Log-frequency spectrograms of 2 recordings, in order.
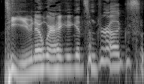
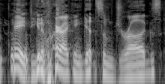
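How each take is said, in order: First: High-pitched mock-innocent question; hammed-up awkward asking, rising at the end; awkward question back. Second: Mock undercover cop asking casually; lightly acted awkward ask; awkward question. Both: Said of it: "Which leads to awkward conversations".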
